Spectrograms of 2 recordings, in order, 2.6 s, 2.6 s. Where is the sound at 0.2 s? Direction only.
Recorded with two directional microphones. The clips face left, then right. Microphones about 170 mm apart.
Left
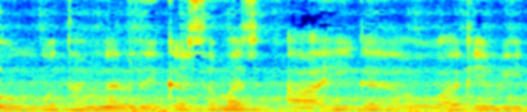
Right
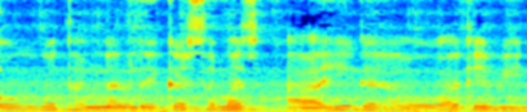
20° right (ahead or behind).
